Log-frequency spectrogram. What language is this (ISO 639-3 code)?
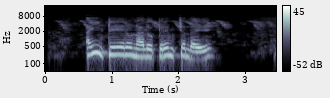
sbn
